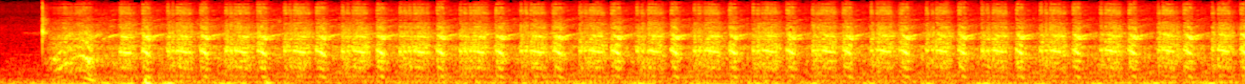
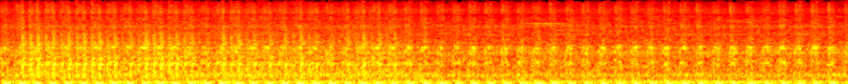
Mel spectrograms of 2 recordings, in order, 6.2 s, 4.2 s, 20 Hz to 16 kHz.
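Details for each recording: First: Chinese 150cc scooter (TNG Verona / E-Jewel) with about 18 inches of fuel line; about seven seconds of steady starter whirring with no firing while fuel has yet to reach and fill the carb bowl. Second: Chinese 150cc TNG Verona scooter, started after cranking to fill the float bowl and testing whether it needs a carb clean; the ignition switch had been removed. A steady, even single-cylinder putter at about three beats a second with no misses or knocks; healthy idle.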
